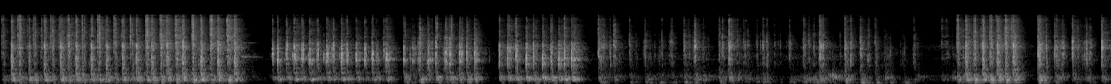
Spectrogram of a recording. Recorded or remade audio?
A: recorded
